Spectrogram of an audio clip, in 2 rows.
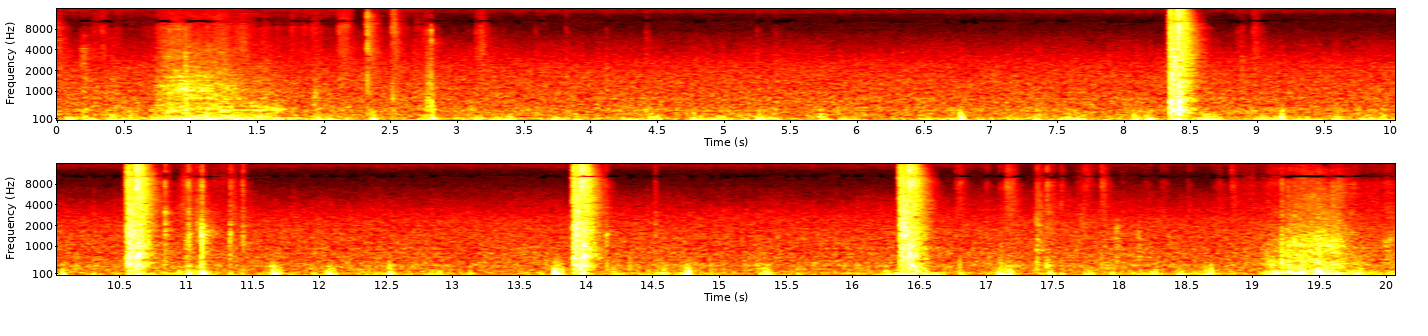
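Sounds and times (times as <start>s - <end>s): nail gun shots: 8.3s - 8.6s, 10.5s - 11.2s, 13.9s - 14.2s, 16.3s - 16.7s.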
